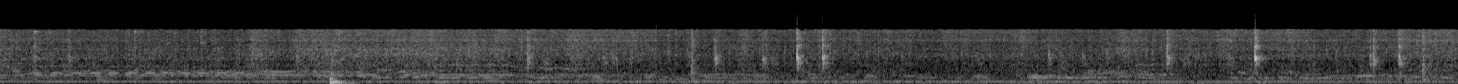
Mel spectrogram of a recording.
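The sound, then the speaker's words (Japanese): Steady sizzling of thin pork slices and salted bitter melon (goya) stir-frying in a pan, with scattered clicks and scrapes of cooking chopsticks spreading the meat; no other seasoning has been added yet. A low hum runs underneath and no one speaks. “まあ、豚こまをこすって菜箸で広げながら炒めていくんですけどまだ今んとこその味付けっちゅう味付けは何もしてませんまあゴーヤにはね塩を振ったんで多少ゴーヤには塩気がついてると思うんですけど”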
